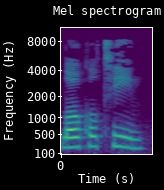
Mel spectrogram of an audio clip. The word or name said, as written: local team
